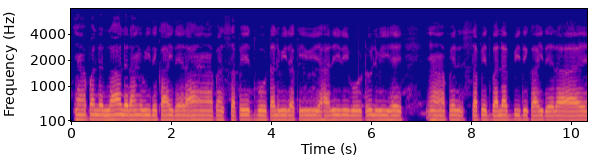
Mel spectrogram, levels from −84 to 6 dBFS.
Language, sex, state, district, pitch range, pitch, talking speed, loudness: Hindi, male, Chhattisgarh, Korba, 120-125 Hz, 120 Hz, 170 wpm, -24 LUFS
